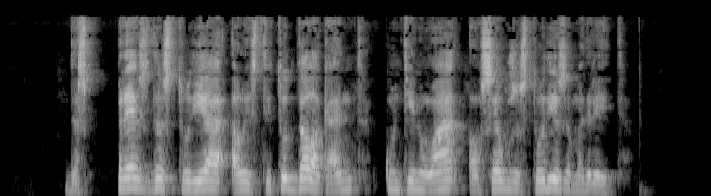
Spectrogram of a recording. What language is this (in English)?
Catalan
